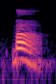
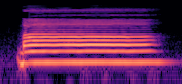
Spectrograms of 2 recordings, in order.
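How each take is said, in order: First: The pitch falls sharply from high to low. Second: The pitch stays high and level. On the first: "높은 솔에서 도로 떨어지는 거죠" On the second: "일성은 어떻게 하자고요? 솔솔"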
